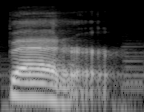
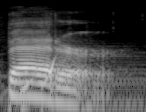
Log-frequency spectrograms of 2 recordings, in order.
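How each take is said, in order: Both takes have the same delivery.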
